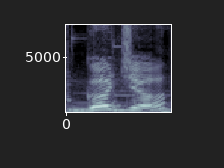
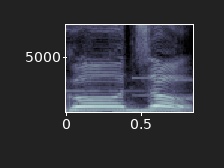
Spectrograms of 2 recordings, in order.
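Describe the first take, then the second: First: The final consonant is a palatal 'j' sound. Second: The final consonant is a dental 'dz' sound. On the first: It means elephant. "पण जर तो उच्चार ज असा झाला तर त्याचा अर्थ होतो गज" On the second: It means the vertical bars on windows or prisons. "याचा जर ज उच्चार केला तर शब्द होतो गज"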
